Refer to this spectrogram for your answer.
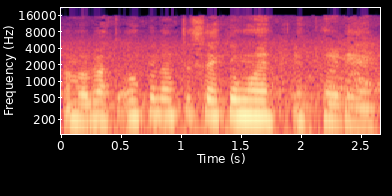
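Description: A Southern woman with a medium-pitched, fast voice walks viewers through making dinner in her home kitchen, casually explaining each step. It's filmed on a handheld phone camera, and the kitchen recording is noisy.

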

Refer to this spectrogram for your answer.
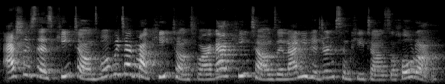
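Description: This young adult livestream host talks fast, with big pitch swings and a sharp tone in her high voice, as she giggles and rambles to viewers during a grocery haul. The echoey home kitchen carries faint noise, recorded by a phone camera at arm's length.

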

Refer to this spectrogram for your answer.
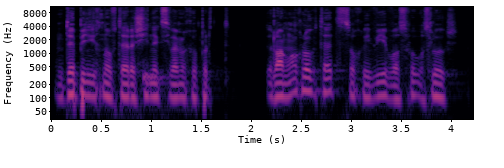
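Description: A man co-hosting a casual podcast, telling relaxed, slangy stories with quoted exchanges. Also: lowish voice, racing. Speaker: podcast co-host. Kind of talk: casual chat, storytelling.

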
